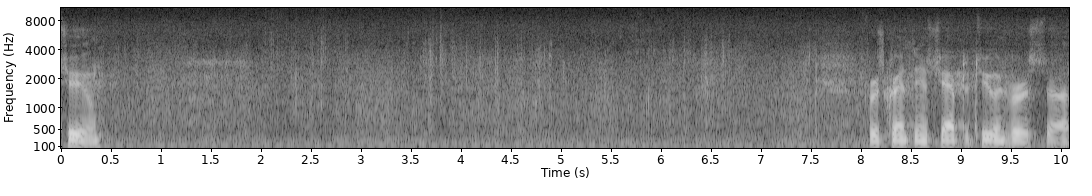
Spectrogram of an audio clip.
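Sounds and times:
low electrical hum: 0:00.0 - 0:10.0
pages rustling: 0:01.2 - 0:07.7.

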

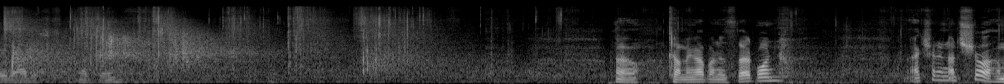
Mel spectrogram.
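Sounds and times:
footsteps on gravel and leaves: 0:00.0 - 0:05.9.

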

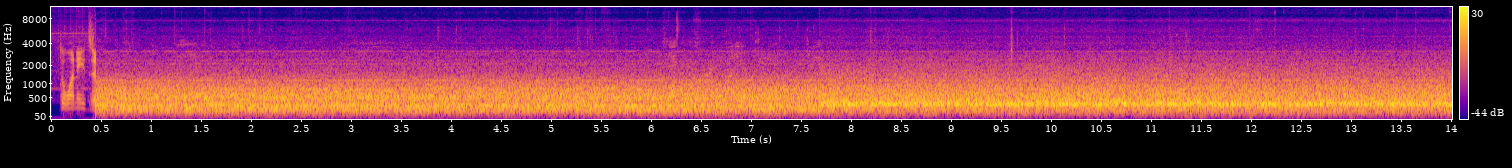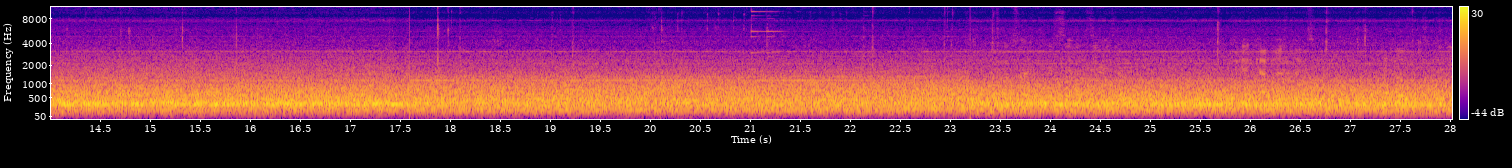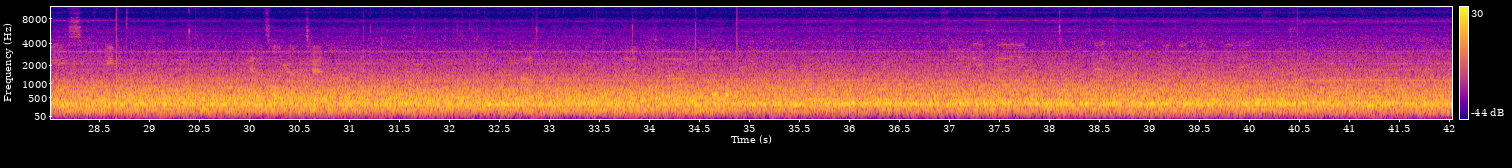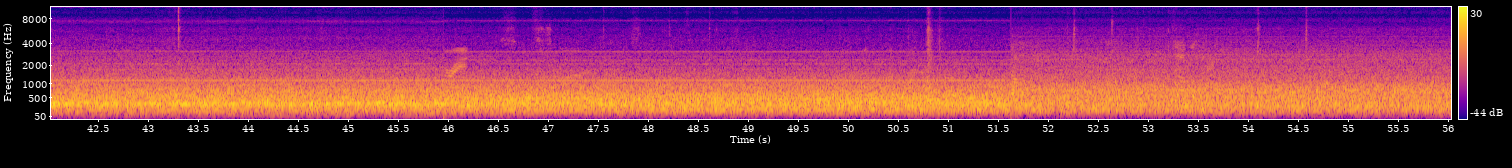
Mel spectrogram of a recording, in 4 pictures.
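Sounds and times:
aircraft cabin engine drone: 0:00.0 - 0:56.0
thin high whine: 0:00.0 - 0:56.0.

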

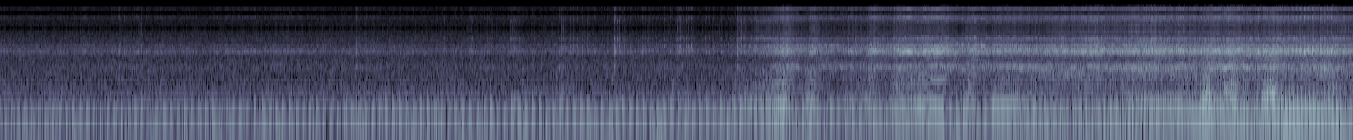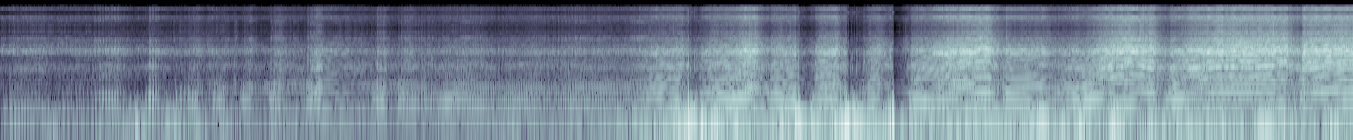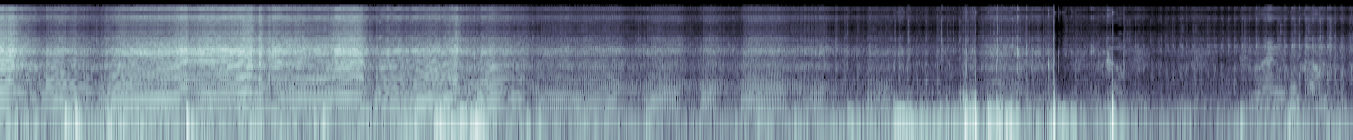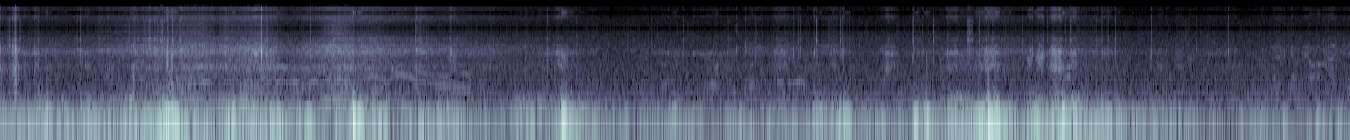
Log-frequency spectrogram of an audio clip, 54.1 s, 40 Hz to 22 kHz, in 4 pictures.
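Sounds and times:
dirt bike engine revving: 0:04.9 - 0:46.3.

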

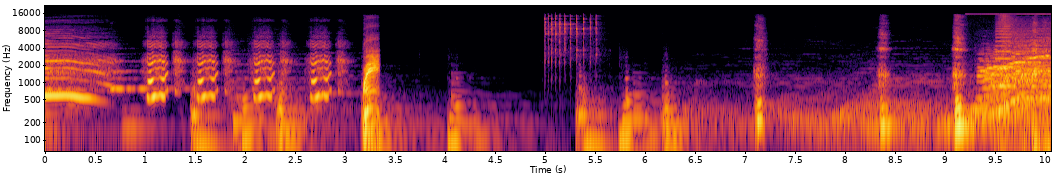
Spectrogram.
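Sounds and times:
rapid ratcheting clicks: 0:05.0 - 0:05.6.

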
